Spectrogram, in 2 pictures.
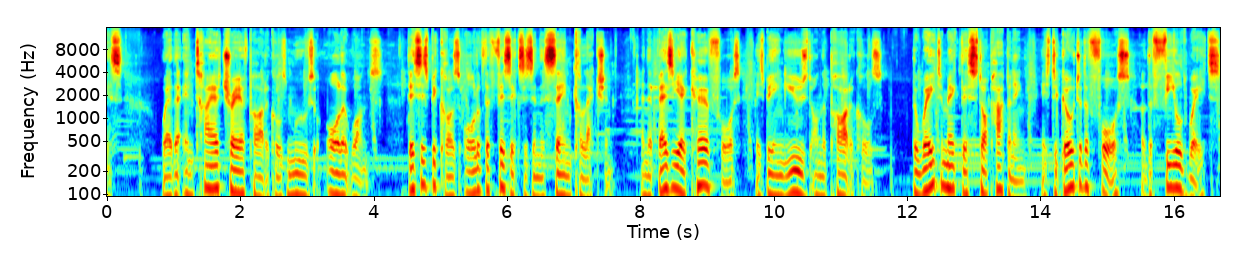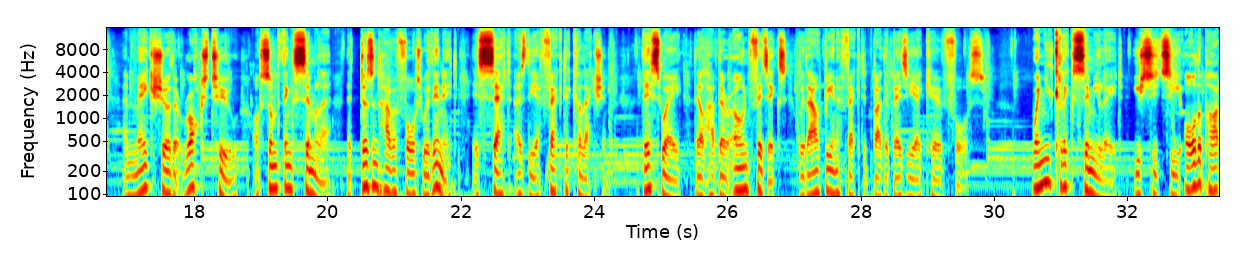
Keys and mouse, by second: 5.7 click, 14.1 click, 15.7-17.2 drag, 25.6-29.4 drag, 29.7 middle click, 31.1-31.7 middle drag, 31.9-33.3 middle drag.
